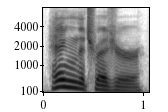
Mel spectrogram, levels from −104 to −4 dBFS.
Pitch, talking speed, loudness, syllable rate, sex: 165 Hz, 170 wpm, -15 LUFS, 5.8 syllables/s, male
